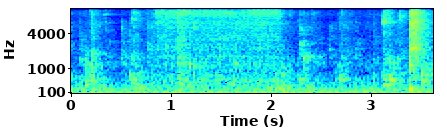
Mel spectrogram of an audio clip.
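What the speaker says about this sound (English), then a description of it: "I am going to add just a little bit of water." Water pours into a protein shake in a continuous hissing, splashing stream lasting a few seconds, close and fairly quiet, with a brief louder gush near the end.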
